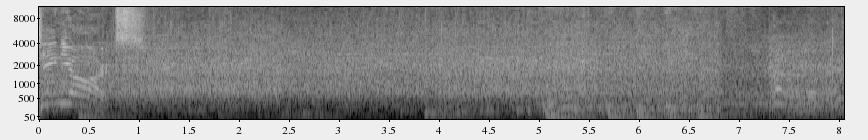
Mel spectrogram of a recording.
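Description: Stadium crowd noise after a touchdown, with music, probably a marching band, underneath. Low, repeating beats stand out between about five and seven seconds in.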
